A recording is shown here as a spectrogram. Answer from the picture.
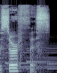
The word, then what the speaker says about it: surface: On the surface， surface 表面，这个字很多人会念错，不要看它长得好像有 face，它的读音呢是 surface， surface 没有 face 哦， surface 表面。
